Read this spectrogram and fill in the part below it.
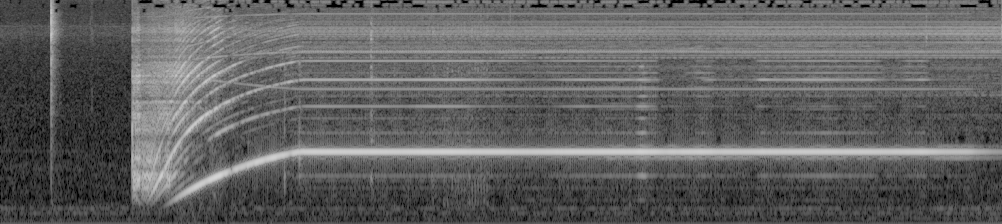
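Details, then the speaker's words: Healthy Maxtor hard drive spinning up: a whine sweeps up over about a second and a half, then holds a steady high tone; a normal spin-up with no drama. "there we go now it's spinning not much drama there let's spin it down"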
